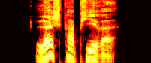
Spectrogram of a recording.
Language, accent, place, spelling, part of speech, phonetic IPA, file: German, Germany, Berlin, Löschpapiere, noun, [ˈlœʃpaˌpiːʁə], De-Löschpapiere.ogg
- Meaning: 1. nominative/accusative/genitive plural of Löschpapier 2. dative singular of Löschpapier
